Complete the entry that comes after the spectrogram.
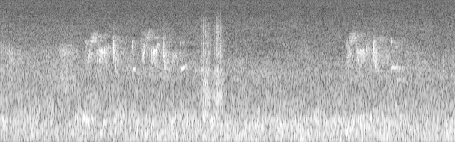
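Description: Wild birds chirping: two bouts of short, high chirps, about a second in and again near the end, with a brief sharp call in between, over a steady background hiss.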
